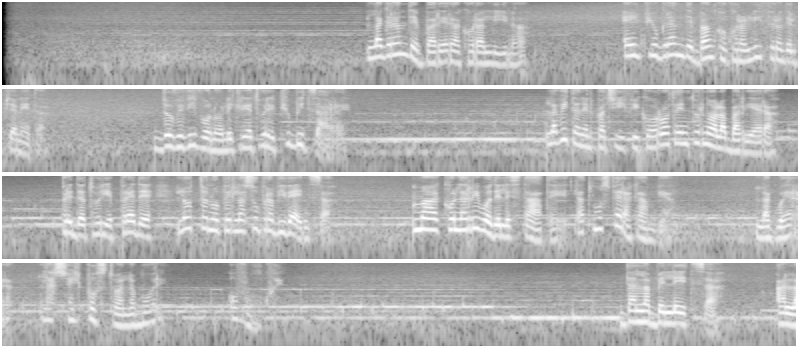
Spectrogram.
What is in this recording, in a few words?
female Italian documentary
